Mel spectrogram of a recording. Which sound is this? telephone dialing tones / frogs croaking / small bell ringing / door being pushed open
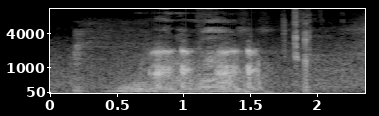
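frogs croaking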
